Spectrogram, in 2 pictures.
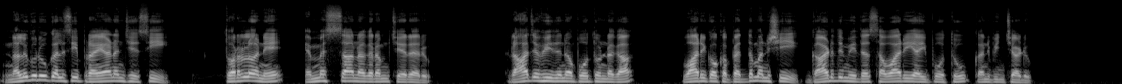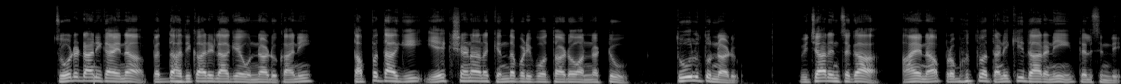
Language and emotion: Telugu, neutral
